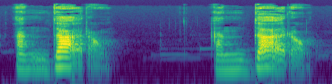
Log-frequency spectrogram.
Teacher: We have A, R, A, M, or in Portuguese, A, R, A, M. And we will stress the second to last syllable, so we'll stress the da.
